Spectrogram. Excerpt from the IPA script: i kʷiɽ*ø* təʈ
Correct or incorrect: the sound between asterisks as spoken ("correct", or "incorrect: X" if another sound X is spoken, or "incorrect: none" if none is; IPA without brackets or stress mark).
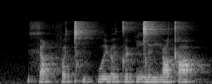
correct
